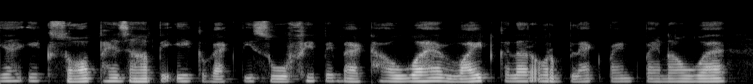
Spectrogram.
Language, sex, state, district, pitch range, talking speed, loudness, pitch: Hindi, male, Jharkhand, Deoghar, 135-150 Hz, 165 wpm, -21 LUFS, 140 Hz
